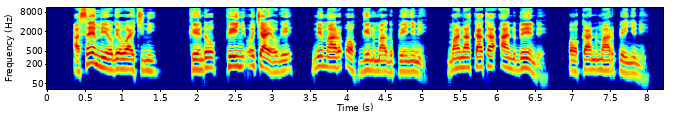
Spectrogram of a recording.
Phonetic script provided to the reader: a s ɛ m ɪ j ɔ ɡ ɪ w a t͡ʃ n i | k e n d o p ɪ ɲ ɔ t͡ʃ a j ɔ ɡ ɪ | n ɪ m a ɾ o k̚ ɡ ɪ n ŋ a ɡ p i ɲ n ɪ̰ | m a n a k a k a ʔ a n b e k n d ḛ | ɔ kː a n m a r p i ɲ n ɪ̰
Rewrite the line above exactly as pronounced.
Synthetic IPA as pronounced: a s ɛ m ɪ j ɔ ɡ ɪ w a t͡ʃ n i | k e n d o p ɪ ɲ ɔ t͡ʃ a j ɔ ɡ ɪ | n ɪ m a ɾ ɔ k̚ ɡ ɪ n m a ɡ p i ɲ n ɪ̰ | m a n a k a k a ʔ a n b e n d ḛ | ɔ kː a n m a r p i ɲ n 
